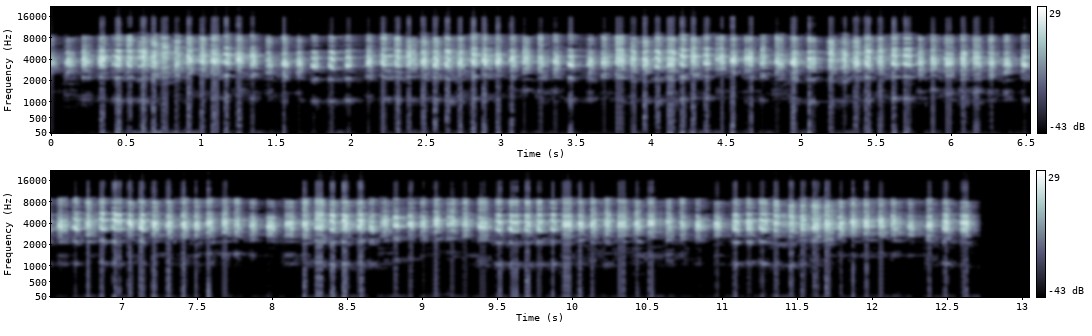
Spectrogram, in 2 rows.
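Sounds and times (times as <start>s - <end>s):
kingfisher chattering call: 0.0s - 12.8s.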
